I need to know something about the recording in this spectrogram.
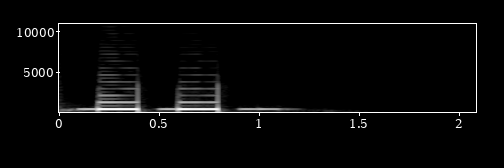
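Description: Telephone line beeps heard over a broadcast phone-in feed: short, even beeps of one pitch, each about a quarter second long, the last one fainter, dying out about a second in. They are the sign of the caller's call dropping mid-sentence.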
